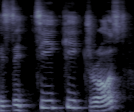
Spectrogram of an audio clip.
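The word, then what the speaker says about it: cestui que trust: black SL dictionary transcription it is you can pronounce it as Siti Siti Trust or s s trust so the beneficiary is also known as the CTI trust or the S trust there's another name for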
